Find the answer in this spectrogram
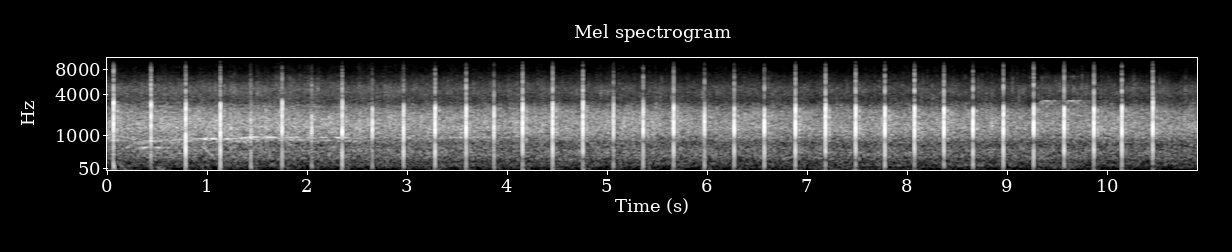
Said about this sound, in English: And I thank them for the time that I had with them today. Can we please applaud them?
